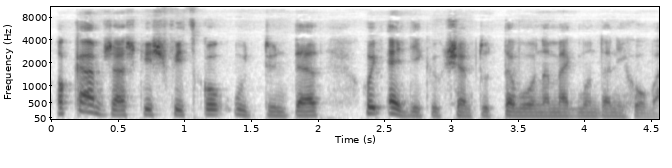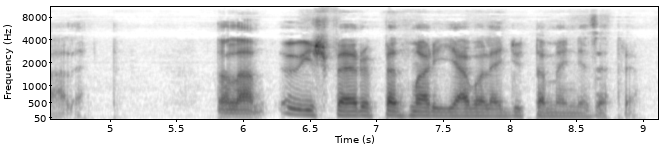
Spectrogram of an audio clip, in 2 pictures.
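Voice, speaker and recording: Man narrating a story, dull lo-fi sound. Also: fairly low pitch. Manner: steady storytelling, many character voices. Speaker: audiobook narrator. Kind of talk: scripted narration.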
